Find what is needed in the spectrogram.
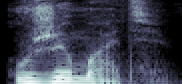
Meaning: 1. to compress, to squeeze smaller 2. to reduce the size of (e.g. a dress) 3. to reduce (a budget, a salary, etc.)
- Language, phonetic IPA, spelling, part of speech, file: Russian, [ʊʐɨˈmatʲ], ужимать, verb, Ru-ужимать.ogg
